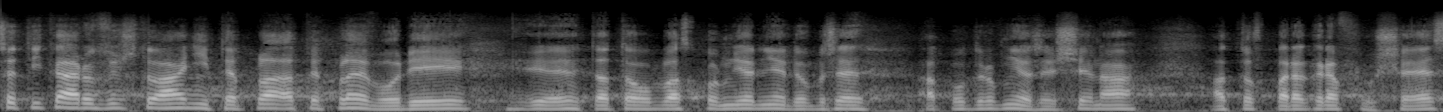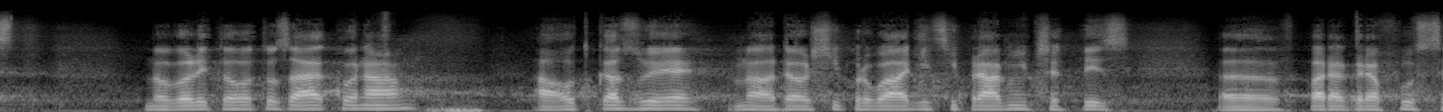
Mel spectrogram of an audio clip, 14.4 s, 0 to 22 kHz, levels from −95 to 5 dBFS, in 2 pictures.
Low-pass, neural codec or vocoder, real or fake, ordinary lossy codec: 14.4 kHz; autoencoder, 48 kHz, 32 numbers a frame, DAC-VAE, trained on Japanese speech; fake; AAC, 64 kbps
